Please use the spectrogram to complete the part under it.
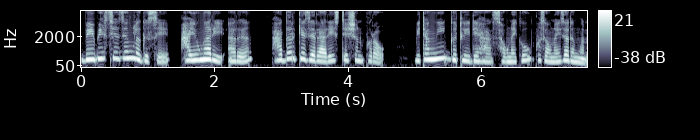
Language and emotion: Bodo, neutral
